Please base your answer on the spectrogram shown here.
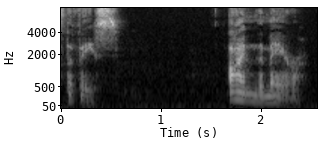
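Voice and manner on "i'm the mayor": low, soft, controlled claim; hushed, lowered-voice authority; cold correction. Acted. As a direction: quietly take the title from him. Florence corrects him after slap.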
